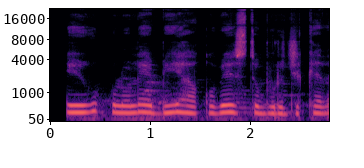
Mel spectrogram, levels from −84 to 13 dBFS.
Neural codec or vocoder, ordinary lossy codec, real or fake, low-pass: none; none; real; none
